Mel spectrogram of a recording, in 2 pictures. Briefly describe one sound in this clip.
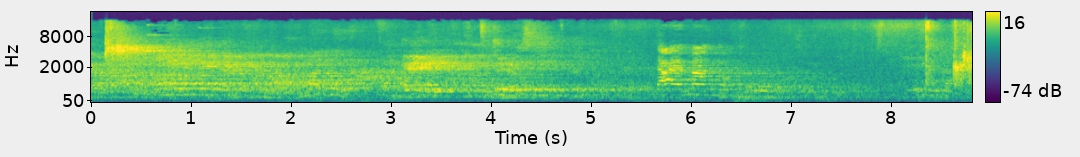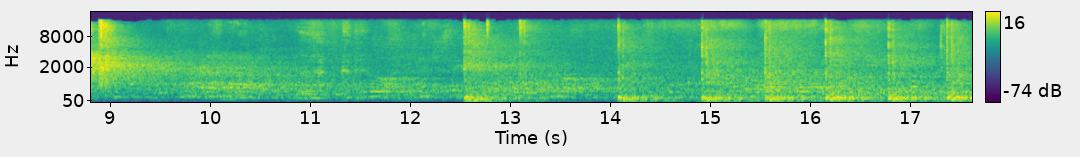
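Young players call out to each other across an echoing gym.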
